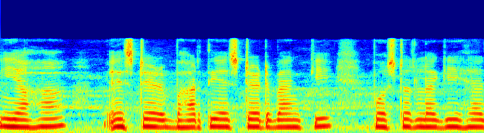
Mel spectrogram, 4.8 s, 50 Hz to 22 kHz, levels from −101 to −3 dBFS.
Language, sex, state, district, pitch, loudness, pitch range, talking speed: Hindi, female, Bihar, Vaishali, 185 Hz, -15 LUFS, 180-190 Hz, 110 wpm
